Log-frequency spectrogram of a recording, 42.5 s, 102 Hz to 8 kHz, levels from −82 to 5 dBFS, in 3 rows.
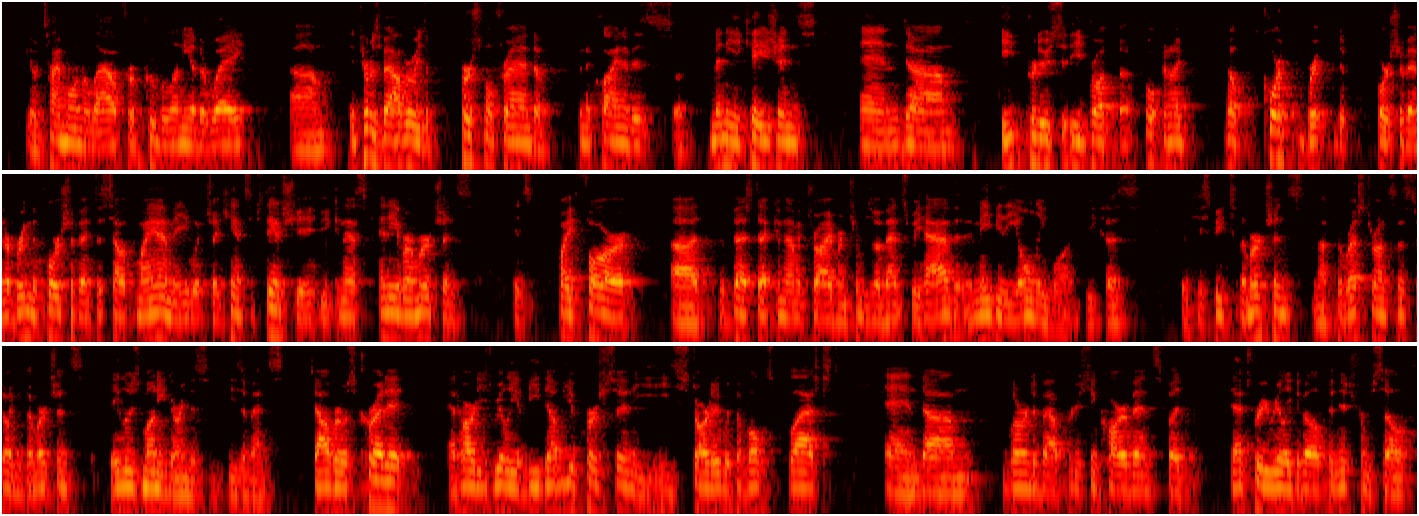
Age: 40-59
